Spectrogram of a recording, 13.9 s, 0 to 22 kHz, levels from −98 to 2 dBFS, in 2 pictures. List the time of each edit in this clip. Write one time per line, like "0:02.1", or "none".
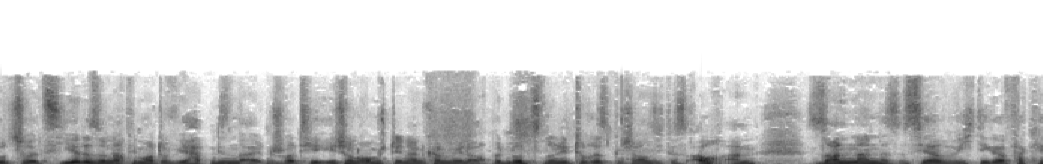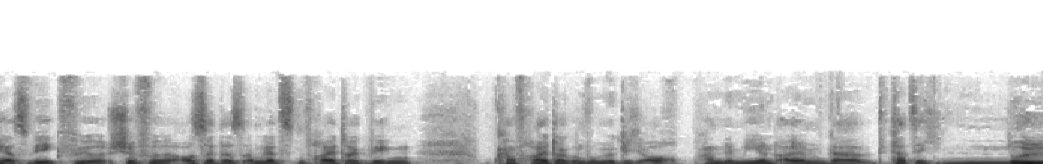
none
